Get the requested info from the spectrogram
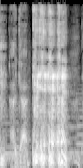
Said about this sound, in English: I got to clear my throat, but then I got shit to do, so I can't just continuously keep recording segments, especially long segments, you know, over and over again.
